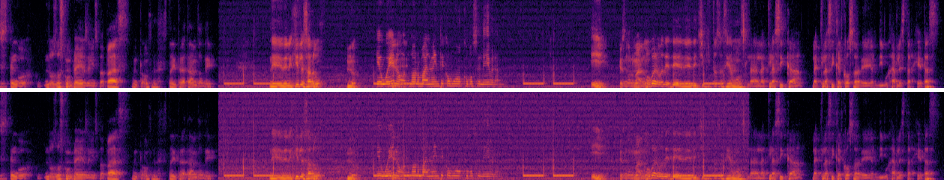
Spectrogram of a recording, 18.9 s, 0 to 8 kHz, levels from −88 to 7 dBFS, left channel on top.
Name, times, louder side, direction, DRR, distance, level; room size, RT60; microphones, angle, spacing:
voice 1, 0.0-4.3 4.7-4.9 5.4-6.5 6.9-7.2 7.8-8.2 8.8-8.9 11.8-18.7, left 2 dB, 35° left, 0.9 m, -27 dB
sound 1, 4.4-15.0, right 3 dB, 60° right, 0.5 m, -33 dB
voice 2, 7.5-10.2, left 4 dB, 65° left, 0.7 m, -28 dB
16.5 x 12.0 x 2.9 m
head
